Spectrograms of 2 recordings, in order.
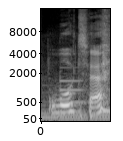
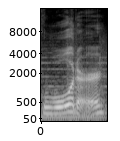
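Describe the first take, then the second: First: The middle consonant is a clear T. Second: The middle consonant sounds like a soft D. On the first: "the posh way then" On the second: "I could say D instead of a T"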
